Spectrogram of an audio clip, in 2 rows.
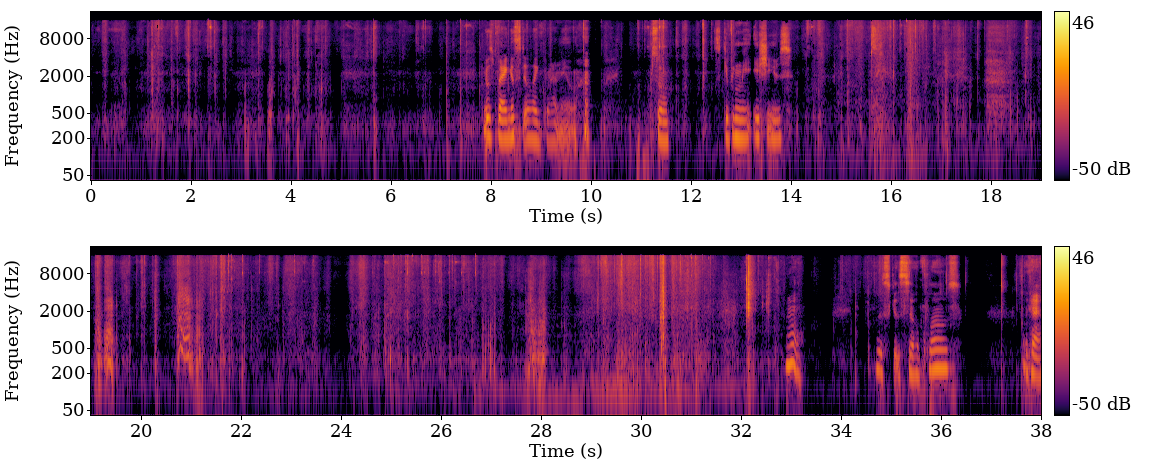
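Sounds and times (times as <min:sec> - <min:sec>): fabric rustling and scraping: 0:00.0 - 0:36.0
zipper pulls: 0:14.0 - 0:23.6, 0:24.2 - 0:33.0.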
